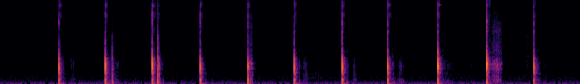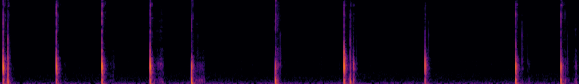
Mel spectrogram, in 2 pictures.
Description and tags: STUDIO recording of a woman walking in high heels.
Recorded with a Yeti USB Microphone from Blue Microphones
high-heels, heels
